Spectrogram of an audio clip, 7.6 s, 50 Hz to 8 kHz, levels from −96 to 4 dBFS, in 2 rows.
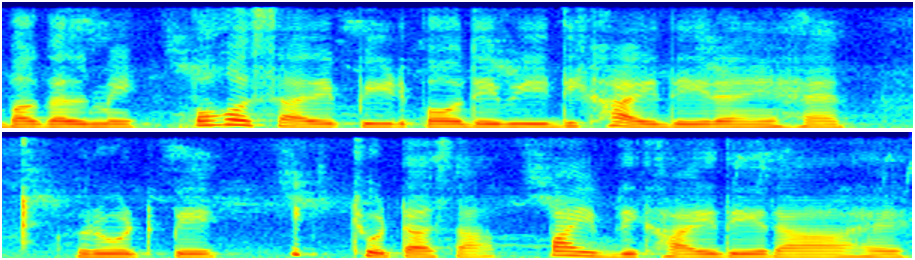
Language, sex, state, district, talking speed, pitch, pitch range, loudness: Hindi, female, Bihar, Kaimur, 165 wpm, 180 Hz, 175-190 Hz, -18 LUFS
